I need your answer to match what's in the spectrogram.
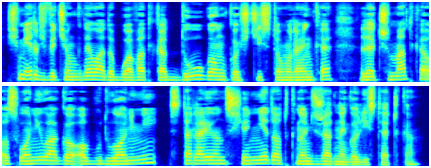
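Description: A father reading a fairy tale aloud in a steady, unhurried manner. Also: mid-range voice, no room sound, clean studio sound. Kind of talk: storybook narration.

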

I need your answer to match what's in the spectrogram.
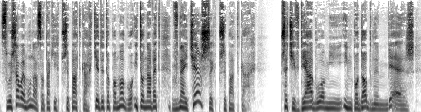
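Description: A man's voice: mid-range voice, lively intonation, a little mellow, no room sound, studio quality, natural voice. A man voicing a small, gossipy male Irish sailor in an audiobook, talking in a wheedling, conspiratorial way. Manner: wheedling, conspiratorial, quick to back down. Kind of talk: audiobook character voice.

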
